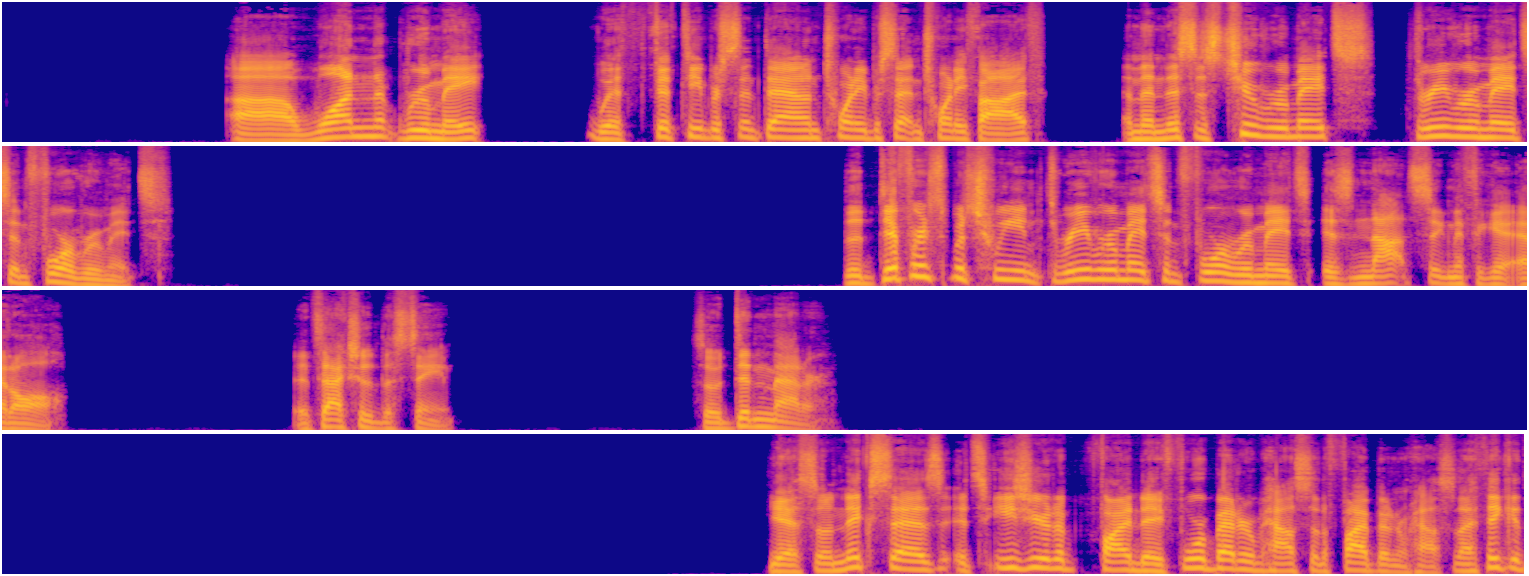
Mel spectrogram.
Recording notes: This was a live class recorded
